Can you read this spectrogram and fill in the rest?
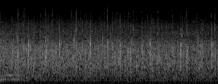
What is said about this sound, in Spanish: A ver, démosle palmas fuertes a nuestro Señor. Muy bien.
